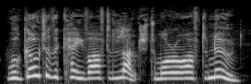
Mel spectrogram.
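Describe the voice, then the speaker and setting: Excitable high-pitched British schoolchild. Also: female voice, fast talker, no echo, studio quality. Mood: eager. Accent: British English. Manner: exclamatory, old-fashioned schoolchild talk. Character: earnest, excitable British schoolchildren in a storybook gang.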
